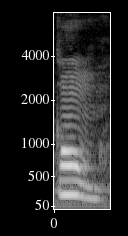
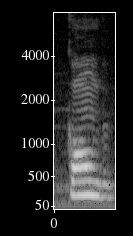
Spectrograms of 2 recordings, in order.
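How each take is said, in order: First: The b is silent, no b sound heard. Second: A b sound is pronounced after the m. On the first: The speaker calls it right. "बी यहाँ पर क्या है, silent है" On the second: The speaker calls it wrong. "ना कि कॉम पढ़ते हैं"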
